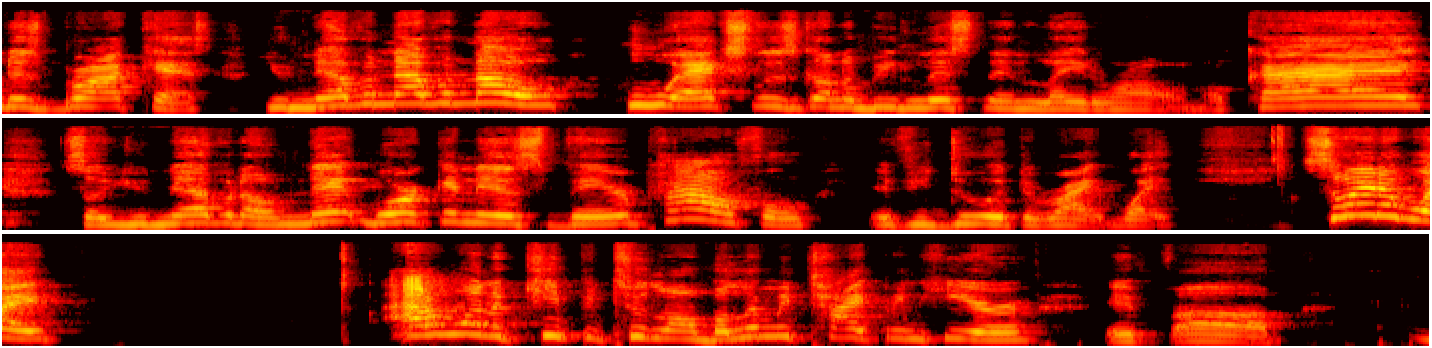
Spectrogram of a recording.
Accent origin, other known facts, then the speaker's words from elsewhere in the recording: Alabama, United States; accent: southern twang; now in Atlanta, United States; I'm actually originally, as you can tell, my southern twang. I'm from Alabama. I love being from Alabama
